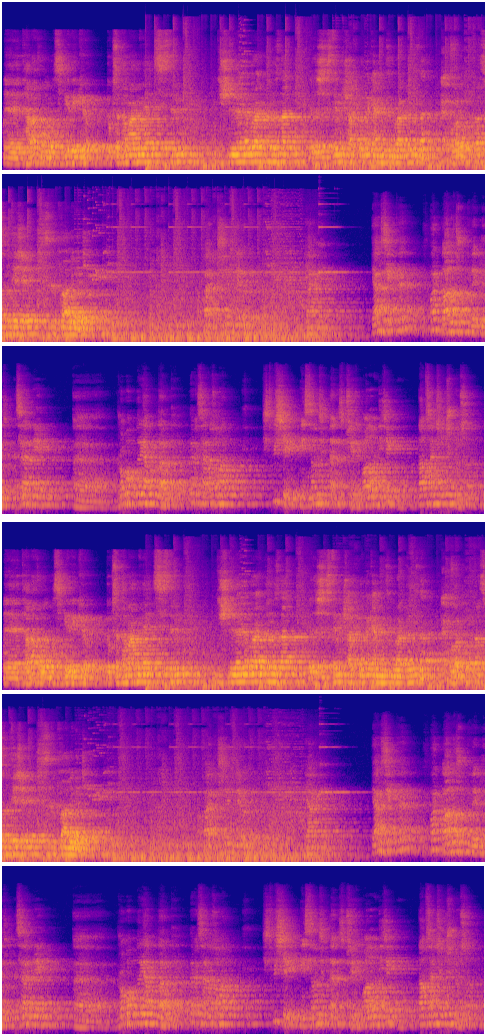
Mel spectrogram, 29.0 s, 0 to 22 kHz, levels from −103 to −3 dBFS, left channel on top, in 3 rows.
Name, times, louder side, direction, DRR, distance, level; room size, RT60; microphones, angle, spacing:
voice 1, 0.0-1.8 2.1-3.6 4.2-5.8 6.1-8.5 8.9-9.2 9.4-11.4, equal, 70° right, -8 dB, 0.4 m, -25 dB
sound 1, 2.8-16.4, left 1 dB, 85° left, 0.5 m, -36 dB
voice 2, 8.8-9.3 13.5-15.1 15.7-16.1 17.0-17.8 18.2-20.2 20.7-21.3 21.6-23.8 24.1-24.2 24.5-27.3 27.6-28.7, equal, 15° left, -9 dB, 0.5 m, -33 dB
2.5 x 2.3 x 2.7 m, 2.6 s
head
